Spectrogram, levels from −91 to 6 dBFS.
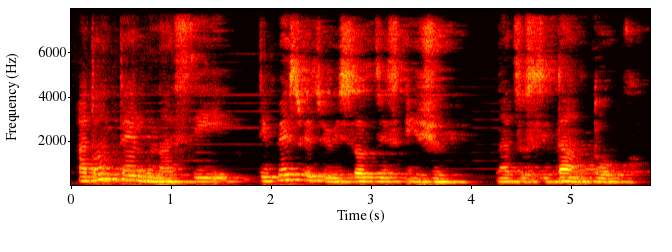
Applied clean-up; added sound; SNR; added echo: classical method WPE with log-MMSE.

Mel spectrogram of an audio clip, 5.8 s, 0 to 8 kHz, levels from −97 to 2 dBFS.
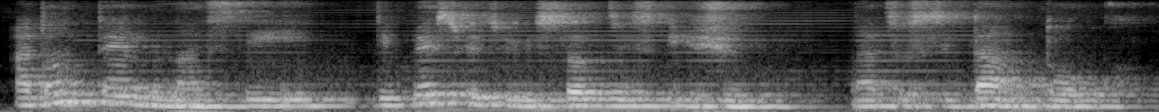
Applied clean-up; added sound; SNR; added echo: neural separator model SepFormer DNS4.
